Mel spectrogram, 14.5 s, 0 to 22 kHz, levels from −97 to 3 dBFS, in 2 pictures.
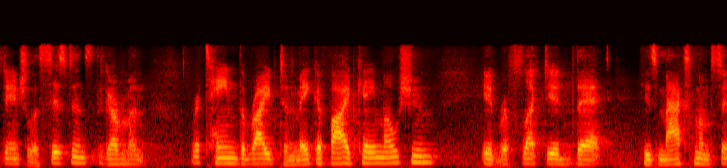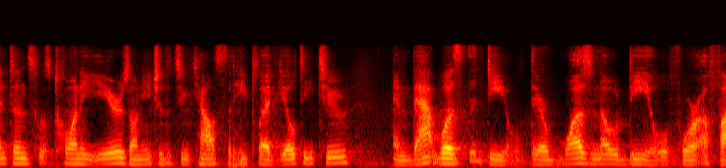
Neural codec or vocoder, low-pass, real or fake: codec, 16 kHz, 0.5 kbps, X-Codec, WavLM features, trained on Multilingual LibriSpeech; 7.2 kHz; fake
